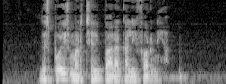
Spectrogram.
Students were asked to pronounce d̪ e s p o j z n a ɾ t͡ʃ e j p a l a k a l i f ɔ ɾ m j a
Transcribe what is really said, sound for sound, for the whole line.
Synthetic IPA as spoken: d̪ e s p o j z m a ɾ t͡ʃ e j p a ɾ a k a l i f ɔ ɾ n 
